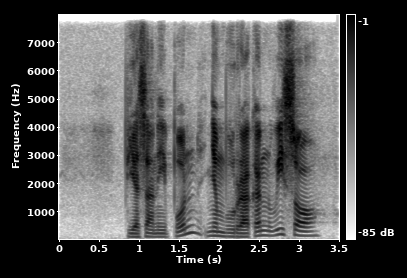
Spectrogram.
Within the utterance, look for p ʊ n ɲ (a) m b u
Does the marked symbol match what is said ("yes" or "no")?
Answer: no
